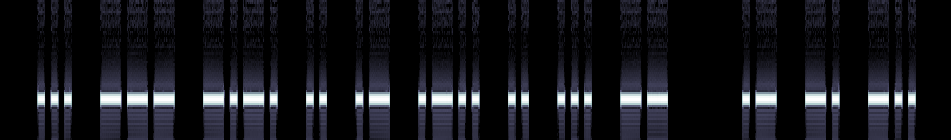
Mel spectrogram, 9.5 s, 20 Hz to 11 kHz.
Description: Morse code, heard as a keyed tone, about 18 wpm, spaced as for 15 wpm, 1000 Hz. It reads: SOCIALISM AND
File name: qotdfiles / 15wpm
